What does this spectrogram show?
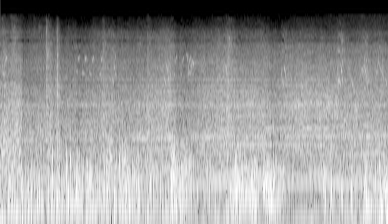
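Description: Passenger train coaches rolling past on the track: steady wheel-on-rail rumble with frequent irregular knocks from the wheels over the rails, and a steady low hum joining about halfway through. The sound drops away suddenly at the end.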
